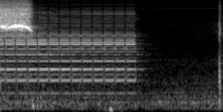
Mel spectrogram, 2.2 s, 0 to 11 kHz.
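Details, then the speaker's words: 1978 Milton Bradley Electronic Simon (TMS1000 CPU), unit dead for years, being probed with a voltmeter clipped to the battery terminal: a thin, shrill speaker buzz for about a second, then an abrupt cutout. Erratic CPU-driven speaker signal, cause not yet found. "I mean it's obviously doing something that has to be coming from the CPU that is a a driven signal it's running the speaker"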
